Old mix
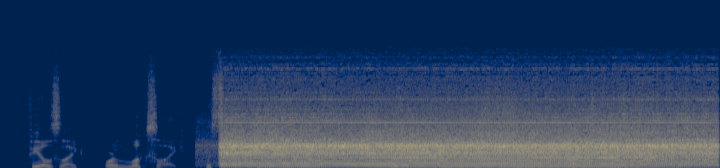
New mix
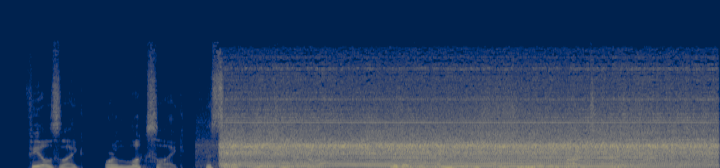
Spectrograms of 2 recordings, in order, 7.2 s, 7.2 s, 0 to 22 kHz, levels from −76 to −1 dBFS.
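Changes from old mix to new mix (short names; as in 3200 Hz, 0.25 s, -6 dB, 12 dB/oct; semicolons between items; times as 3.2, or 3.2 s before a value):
speech +5.0 dB; master: remove weighting filter A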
